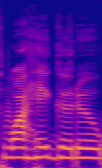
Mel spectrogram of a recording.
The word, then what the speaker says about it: Waheguru: find other spellings out there people are just phonetically trying to make it match how it sounds but it's Waheguru Waheguru of the mantra that I found is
